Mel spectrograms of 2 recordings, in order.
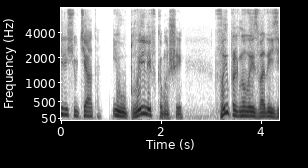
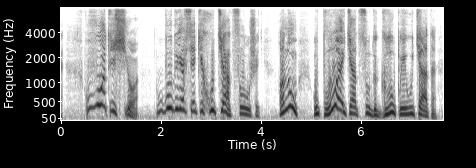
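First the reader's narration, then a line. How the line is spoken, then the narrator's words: Shout. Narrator (Russian): закричала Ойка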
